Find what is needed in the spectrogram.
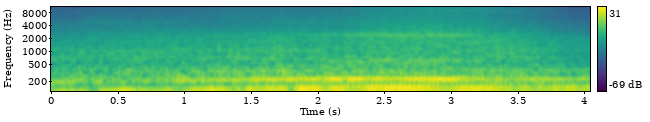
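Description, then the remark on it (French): Continuous roar of car traffic on a large avenue, with low engine drone and tonal hums rising and falling as vehicles move past, steady and fairly loud with no voices. “quand même hein, par rapport à, là où on est sur une grande avenue.”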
